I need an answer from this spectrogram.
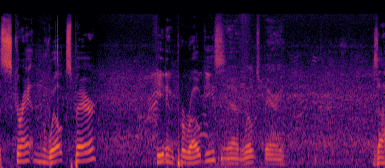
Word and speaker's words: Wilkes-Barre: Yeah, Wilkes-Barre.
